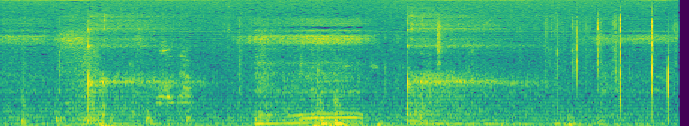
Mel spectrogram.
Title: my brother snoring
